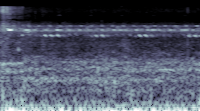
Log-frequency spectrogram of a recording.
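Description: Crickets trilling steadily in the grass, a thin high continuous tone, over a low rumble.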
